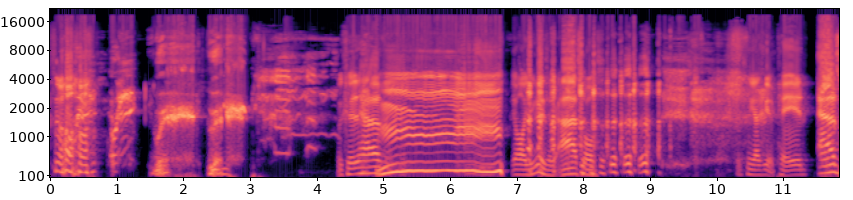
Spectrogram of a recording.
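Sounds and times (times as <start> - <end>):
laughter: 0.0 - 0.8, 2.4 - 6.3, 7.0 - 10.9
speech: 0.1 - 1.9, 4.4 - 6.2, 7.0 - 9.6, 10.2 - 11.8
person imitating pig squeals and grunts: 0.9 - 6.9.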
